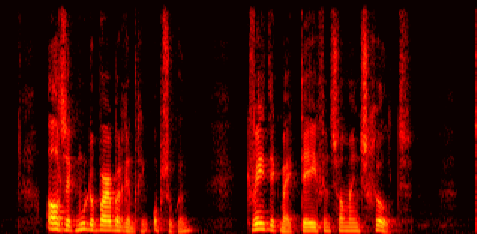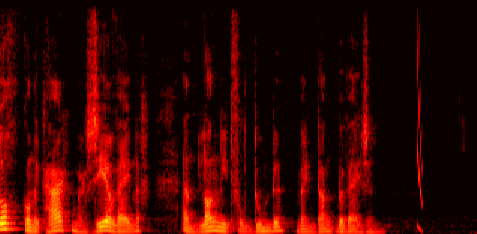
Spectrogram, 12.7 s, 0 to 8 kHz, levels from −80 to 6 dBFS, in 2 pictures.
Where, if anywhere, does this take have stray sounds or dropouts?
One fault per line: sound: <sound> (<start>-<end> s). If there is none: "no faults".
sound: chirp (11.9-12.0 s)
